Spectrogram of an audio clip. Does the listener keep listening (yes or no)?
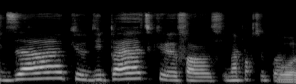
no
